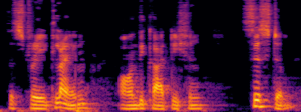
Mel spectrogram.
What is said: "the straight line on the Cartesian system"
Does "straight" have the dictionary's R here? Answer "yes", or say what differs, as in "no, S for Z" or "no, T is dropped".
yes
